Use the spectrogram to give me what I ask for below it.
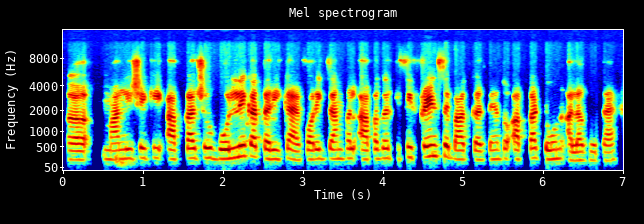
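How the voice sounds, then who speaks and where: A woman's voice: medium pitch, no room sound, highs cut off. A woman college lecturer teaching an online class, mixing in English and often checking "theek hai". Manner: explains in Hindi mixed with English, often adds "theek hai". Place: home or office desk, online class. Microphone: computer mic, screen share.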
